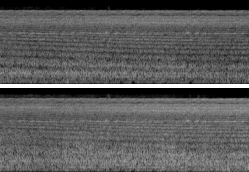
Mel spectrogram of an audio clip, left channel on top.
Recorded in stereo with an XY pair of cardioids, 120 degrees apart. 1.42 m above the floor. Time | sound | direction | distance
0.0 | a drone | 5° left | ?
